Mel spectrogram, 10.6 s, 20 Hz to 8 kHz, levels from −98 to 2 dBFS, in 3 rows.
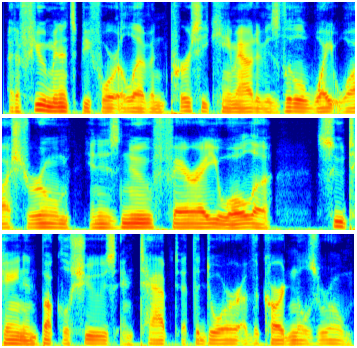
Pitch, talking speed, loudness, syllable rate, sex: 95 Hz, 180 wpm, -19 LUFS, 4.9 syllables/s, male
